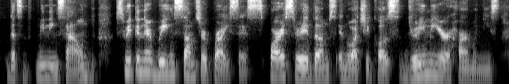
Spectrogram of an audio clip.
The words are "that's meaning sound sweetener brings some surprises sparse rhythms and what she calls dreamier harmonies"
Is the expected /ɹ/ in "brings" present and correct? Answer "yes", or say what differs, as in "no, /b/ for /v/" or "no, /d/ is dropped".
no, /ɹ/ is dropped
